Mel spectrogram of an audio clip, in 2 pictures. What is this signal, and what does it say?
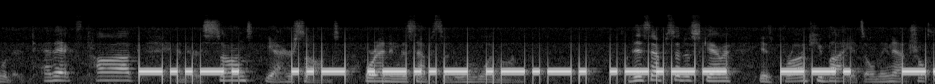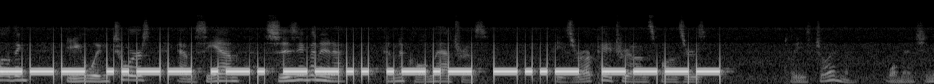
Morse code (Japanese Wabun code), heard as a keyed tone, hand-sent with a paddle, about 16 wpm, 610 Hz, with speech in English. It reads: モ ウヰンテ リ コノナフロマコ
